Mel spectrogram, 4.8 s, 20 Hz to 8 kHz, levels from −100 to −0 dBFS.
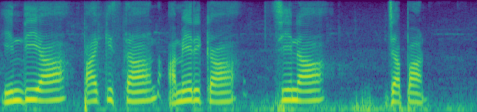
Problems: constant background noise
